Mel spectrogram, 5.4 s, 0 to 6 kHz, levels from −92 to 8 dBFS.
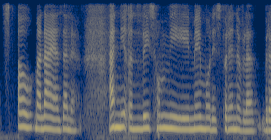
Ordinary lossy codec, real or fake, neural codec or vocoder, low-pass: none; fake; codec, 16 kHz, 0.5 kbps, X-Codec, WavLM features, trained on Multilingual LibriSpeech; 5.4 kHz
